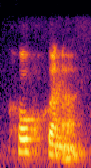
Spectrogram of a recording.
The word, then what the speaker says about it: Kukwina: Kochwina. So the double O is a long O sound.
